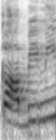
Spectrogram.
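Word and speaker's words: Kabini: Then we have, इसको आप काबिनी बोल सकते हो, कबानी बोल सकते हो, बहुत ही डिफरेंट प्रोनाउंसिएशंस है, अलग अलग है, बट you have to remember it. I usually call it काबानी.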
